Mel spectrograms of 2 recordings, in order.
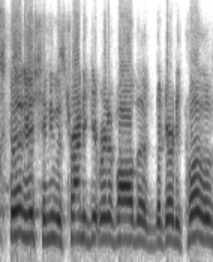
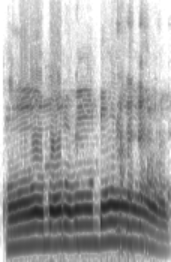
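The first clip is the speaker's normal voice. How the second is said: very slow, drawn-out beckoning; hammed-up sinister invitation; mock creepy voice; much slower than usual. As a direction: stretch every word like a horror-film host. Joking creepy version of the voice.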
